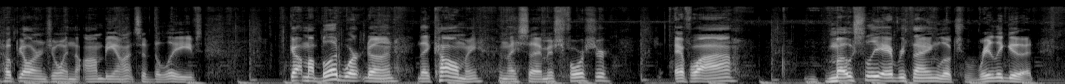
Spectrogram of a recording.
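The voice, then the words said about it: Speaks with a noticeable regional accent. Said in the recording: “Y'all hear my accent.”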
